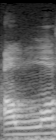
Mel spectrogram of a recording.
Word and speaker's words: আল্লাহ: আছে আল্লাহু আকবার আস্তাগফিরুল্লাহ আবার আল্লাহ শব্দের আল্লাহ শব্দের তাসদিদের ডানে জবর পেশ থাকলে আল্লাহ শব্দকে মোটা করে পড়তে হয় যেমন আল্লাহু আকবার আস্তাগফিরুল্লাহ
